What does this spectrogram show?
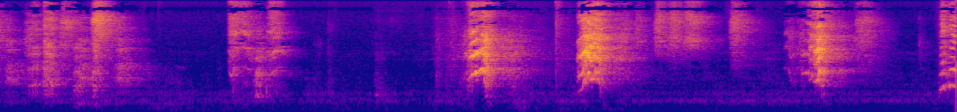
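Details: Blue-and-gold macaw, a rescued bird adapting to a new flock at a parrot sanctuary, giving harsh raspy squawks and chatter in irregular bursts, some loud, with quieter calls between and a faint steady hum indoors.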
